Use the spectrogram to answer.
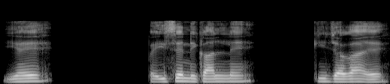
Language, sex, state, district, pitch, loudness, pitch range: Hindi, male, Madhya Pradesh, Bhopal, 135 Hz, -18 LUFS, 130-140 Hz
